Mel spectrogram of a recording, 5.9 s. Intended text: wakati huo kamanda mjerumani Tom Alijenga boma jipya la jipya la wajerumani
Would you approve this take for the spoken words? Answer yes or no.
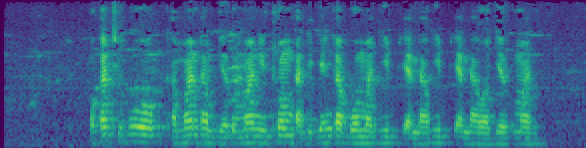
yes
